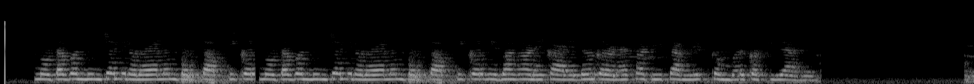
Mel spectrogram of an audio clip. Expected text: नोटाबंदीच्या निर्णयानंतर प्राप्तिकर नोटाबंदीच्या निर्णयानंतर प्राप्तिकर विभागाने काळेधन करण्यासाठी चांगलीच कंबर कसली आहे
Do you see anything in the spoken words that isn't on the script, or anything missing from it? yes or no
no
